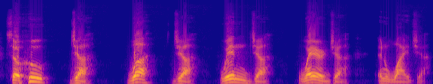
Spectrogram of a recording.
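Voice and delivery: "who ja", "wa ja", "when ja" with did you blended into "ja", slowly; slow drill of each reduced pair; drilled reductions. Shown as a demonstration. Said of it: "sounds like".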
